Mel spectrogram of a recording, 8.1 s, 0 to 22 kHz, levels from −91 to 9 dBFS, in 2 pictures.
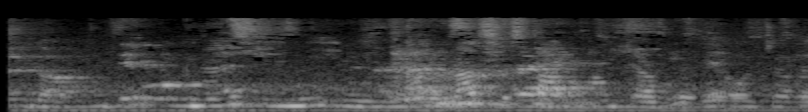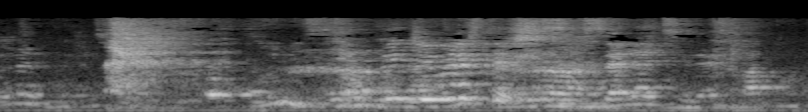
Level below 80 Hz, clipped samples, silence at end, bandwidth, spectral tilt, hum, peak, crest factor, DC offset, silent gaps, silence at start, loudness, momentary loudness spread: -50 dBFS; under 0.1%; 0.05 s; 11.5 kHz; -2 dB/octave; none; -2 dBFS; 20 dB; under 0.1%; none; 0.05 s; -20 LUFS; 22 LU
